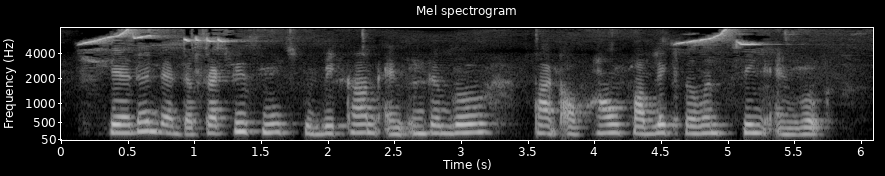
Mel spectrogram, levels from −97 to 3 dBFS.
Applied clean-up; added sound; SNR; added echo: neural mask model Resemble Enhance denoiser.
